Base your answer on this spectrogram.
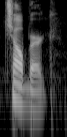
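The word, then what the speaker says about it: Kjellberg: I don't know how to say his last name. – Chelberg. – Chelberg? – Chelberg. – That's really how he says it.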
